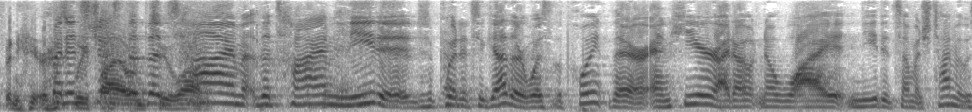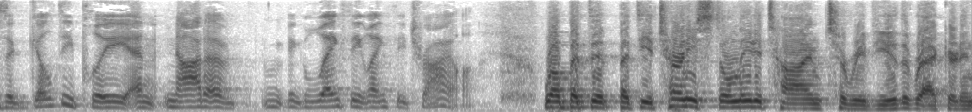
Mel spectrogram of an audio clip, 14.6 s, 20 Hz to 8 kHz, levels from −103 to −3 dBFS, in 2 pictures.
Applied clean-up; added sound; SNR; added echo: none; none; none; none.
